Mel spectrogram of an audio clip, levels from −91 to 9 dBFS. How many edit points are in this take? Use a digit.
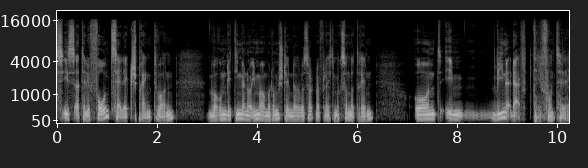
0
